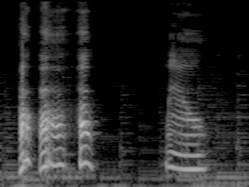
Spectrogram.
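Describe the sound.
A person's voice imitates a cat: three quick, clipped mews in a row, then a short pause and one longer, drawn-out meow, fairly loud.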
